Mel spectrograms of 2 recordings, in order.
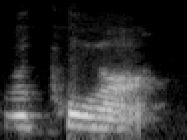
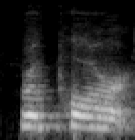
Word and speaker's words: rapport: So according to the phonetics, the first syllable is with the A sound, and the T is silent. So the standard pronunciation would be rapport.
